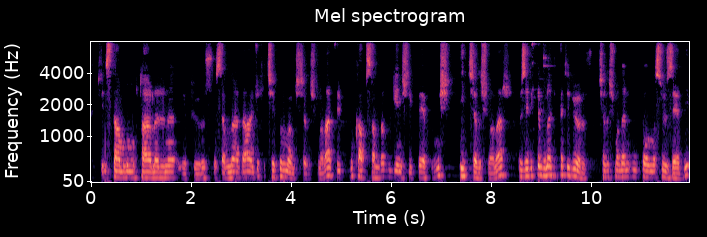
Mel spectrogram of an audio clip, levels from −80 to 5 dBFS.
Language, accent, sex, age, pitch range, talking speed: Turkish, native, male, 50-69, 120-150 Hz, 135 wpm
